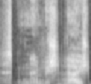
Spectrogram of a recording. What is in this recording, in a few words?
judgement, voiceover reversed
